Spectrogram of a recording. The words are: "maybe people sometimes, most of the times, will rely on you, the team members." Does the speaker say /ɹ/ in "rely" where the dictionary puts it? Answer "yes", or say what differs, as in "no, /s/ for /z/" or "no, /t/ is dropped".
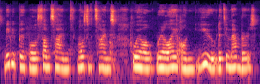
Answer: yes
